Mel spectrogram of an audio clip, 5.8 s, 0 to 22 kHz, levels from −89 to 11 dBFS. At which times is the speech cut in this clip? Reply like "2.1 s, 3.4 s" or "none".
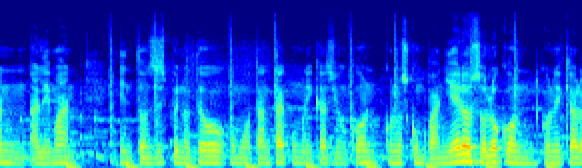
3.8 s

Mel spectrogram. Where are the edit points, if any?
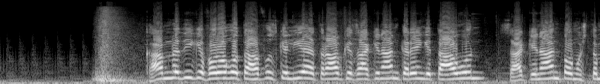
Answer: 1.0 s

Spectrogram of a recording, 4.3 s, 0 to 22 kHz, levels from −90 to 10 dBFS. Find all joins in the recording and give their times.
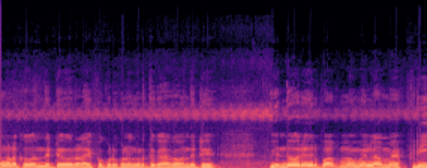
none

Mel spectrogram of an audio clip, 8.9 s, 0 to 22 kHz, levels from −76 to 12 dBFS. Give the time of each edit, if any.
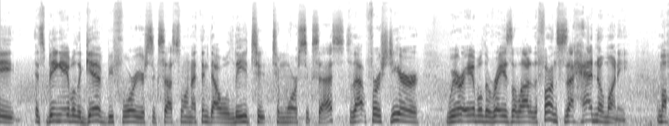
4.6 s

